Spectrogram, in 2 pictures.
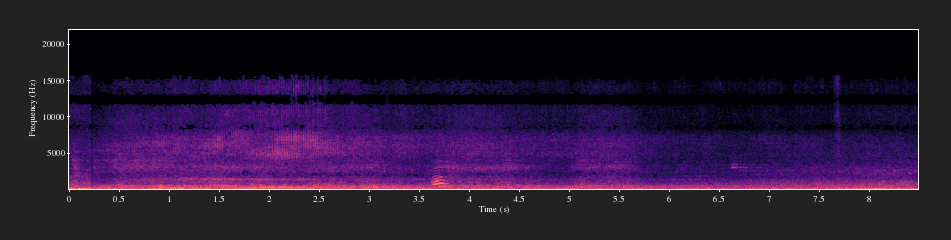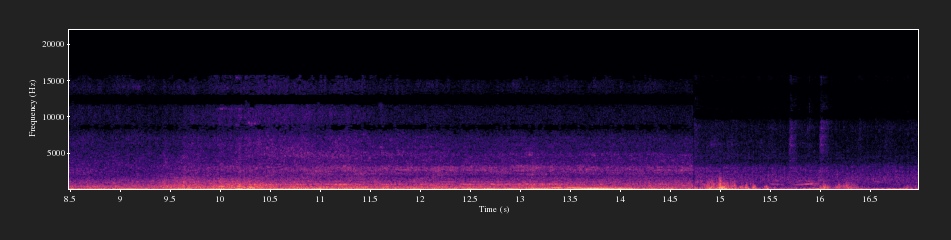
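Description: Street traffic: a motor vehicle's engine running close by as a steady low rumble, swelling louder in the second half. A brief voice sounds early on.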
